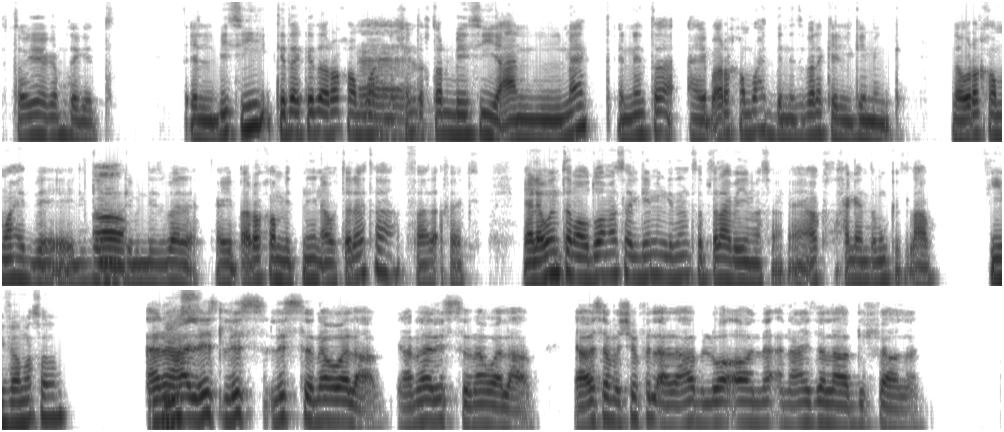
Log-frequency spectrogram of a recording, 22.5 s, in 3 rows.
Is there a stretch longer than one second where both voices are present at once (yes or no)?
no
